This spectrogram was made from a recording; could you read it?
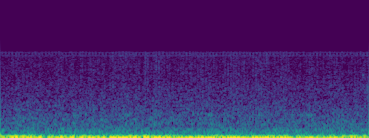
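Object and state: Nothing is struck.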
